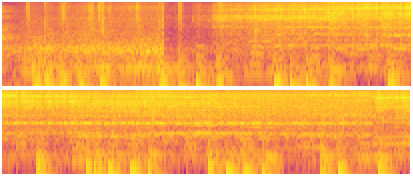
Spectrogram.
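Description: A saw cuts through wood for an instrument part, a loud, continuous grinding rasp with steady rhythmic thumps underneath, running for several seconds without pause.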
